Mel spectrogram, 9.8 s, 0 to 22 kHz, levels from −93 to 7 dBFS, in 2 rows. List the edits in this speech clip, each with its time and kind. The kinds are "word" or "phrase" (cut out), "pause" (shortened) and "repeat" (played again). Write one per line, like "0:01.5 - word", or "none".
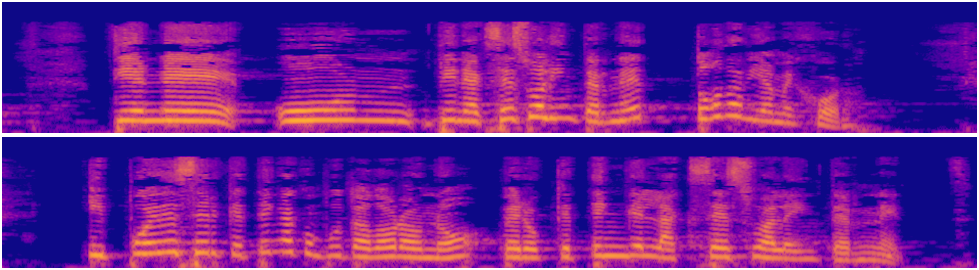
none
